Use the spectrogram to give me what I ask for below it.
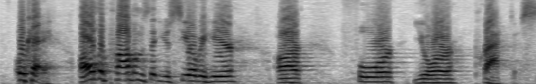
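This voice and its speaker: A man speaks with very wide swings in pitch. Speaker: university professor. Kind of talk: lecture. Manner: fast.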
